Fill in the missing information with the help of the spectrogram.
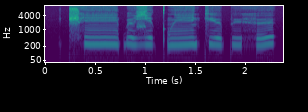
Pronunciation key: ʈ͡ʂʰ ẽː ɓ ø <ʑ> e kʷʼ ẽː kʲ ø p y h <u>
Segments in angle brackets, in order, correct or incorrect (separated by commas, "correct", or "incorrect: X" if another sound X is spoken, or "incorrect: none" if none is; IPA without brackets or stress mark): correct, incorrect: ø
